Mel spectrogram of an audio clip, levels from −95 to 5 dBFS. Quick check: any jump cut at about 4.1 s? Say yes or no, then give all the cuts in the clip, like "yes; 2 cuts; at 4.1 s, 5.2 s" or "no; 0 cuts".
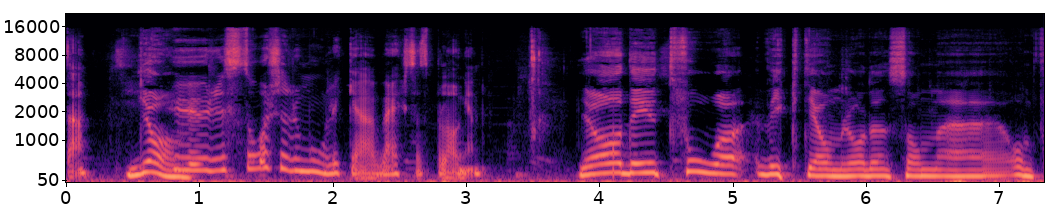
no; 0 cuts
